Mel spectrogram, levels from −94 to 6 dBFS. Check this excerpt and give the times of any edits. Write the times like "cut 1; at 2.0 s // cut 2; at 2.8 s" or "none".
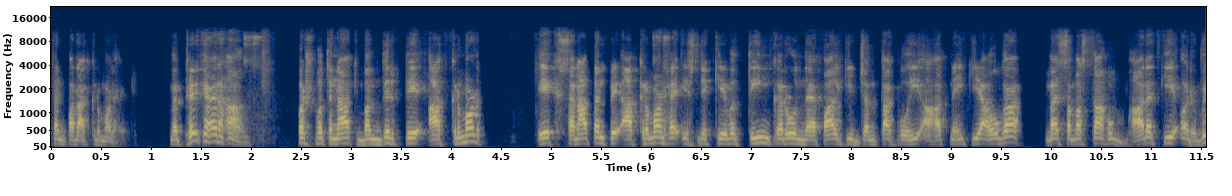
none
